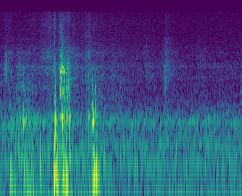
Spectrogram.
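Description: A few soft scuffs and taps as a ball python is settled into a plastic tub, all within the first second, then quiet room tone.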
